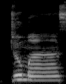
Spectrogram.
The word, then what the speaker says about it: Dumas: being home again we've got Rally's another Convoy Dumas house now that is uh the building up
